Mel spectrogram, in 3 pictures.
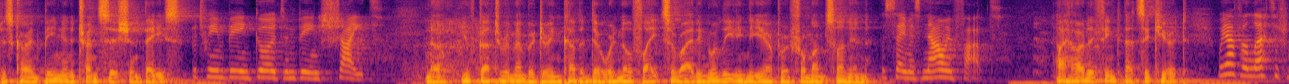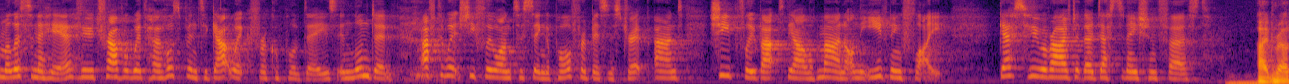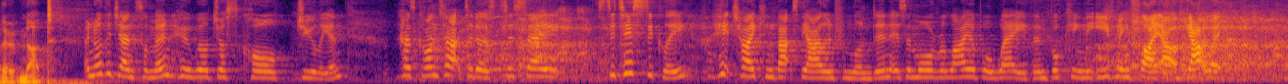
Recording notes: Live from The Peel Centenary Centre.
